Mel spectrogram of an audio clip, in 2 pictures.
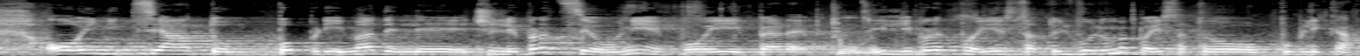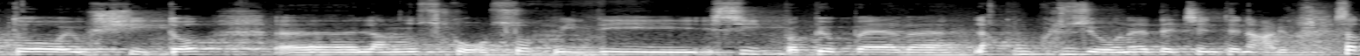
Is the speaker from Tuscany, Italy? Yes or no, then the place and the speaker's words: no; Vicenza, Veneto, Italy; essendo vicentino, e quindi erano territori che conoscevo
